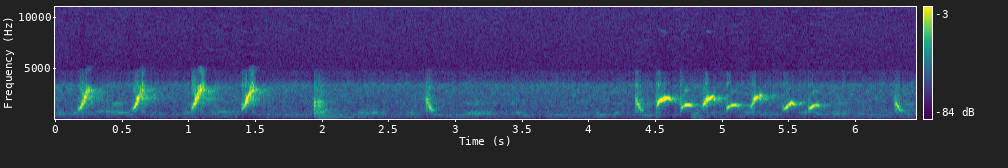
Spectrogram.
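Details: Pet cockatiel singing: bright whistled notes sliding upward, a quick cluster of four, scattered single notes, then a rapid run of rising and falling whistles near the end, over a quiet background.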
